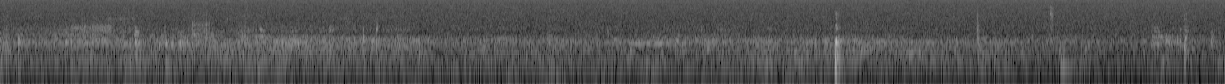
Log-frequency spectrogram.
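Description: Muffled underwater sea noise heard through an action camera's waterproof housing on a crab trap on the seabed, with scattered small clicks and one sharp knock about six seconds in.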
